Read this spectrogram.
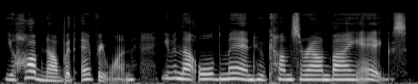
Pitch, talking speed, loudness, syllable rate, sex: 225 Hz, 185 wpm, -18 LUFS, 5.4 syllables/s, female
